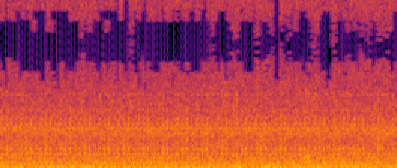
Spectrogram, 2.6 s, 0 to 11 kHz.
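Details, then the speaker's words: Toyota Innova 2KD diesel at idle during alternator charging test: steady low even chug, no knocks or whining; cranking above 11 V, charging test OK at 13.81 V. Normal idle. "The car engine is on. Let's see!!! Cranking result is normal, cranking voltage is 11 volts more."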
